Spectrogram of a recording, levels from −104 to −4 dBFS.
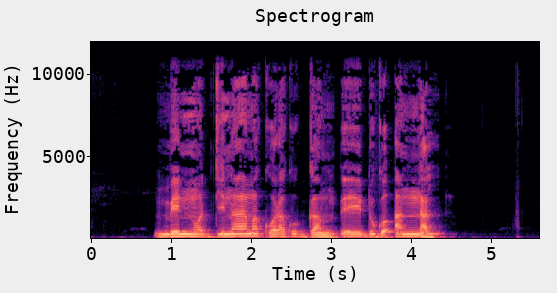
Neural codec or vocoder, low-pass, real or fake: none; 10.8 kHz; real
